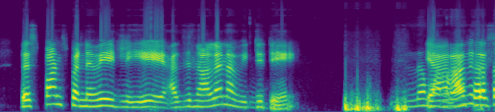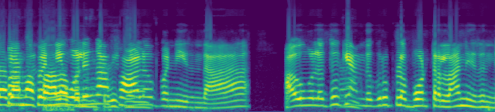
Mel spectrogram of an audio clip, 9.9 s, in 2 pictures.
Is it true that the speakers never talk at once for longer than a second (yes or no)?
no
